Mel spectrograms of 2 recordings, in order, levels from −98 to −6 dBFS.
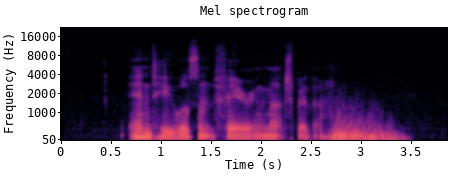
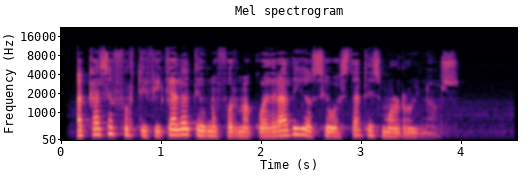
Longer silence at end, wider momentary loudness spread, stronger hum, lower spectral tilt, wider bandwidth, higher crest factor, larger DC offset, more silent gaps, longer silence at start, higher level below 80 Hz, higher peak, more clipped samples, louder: second, 0.35 s vs 0.6 s; second, 8 LU vs 13 LU; neither; first, -7 dB/octave vs -5 dB/octave; about the same, 11.5 kHz vs 11 kHz; about the same, 16 dB vs 20 dB; neither; neither; first, 0.7 s vs 0.15 s; first, -58 dBFS vs -76 dBFS; second, -24 dBFS vs -8 dBFS; neither; second, -40 LUFS vs -28 LUFS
